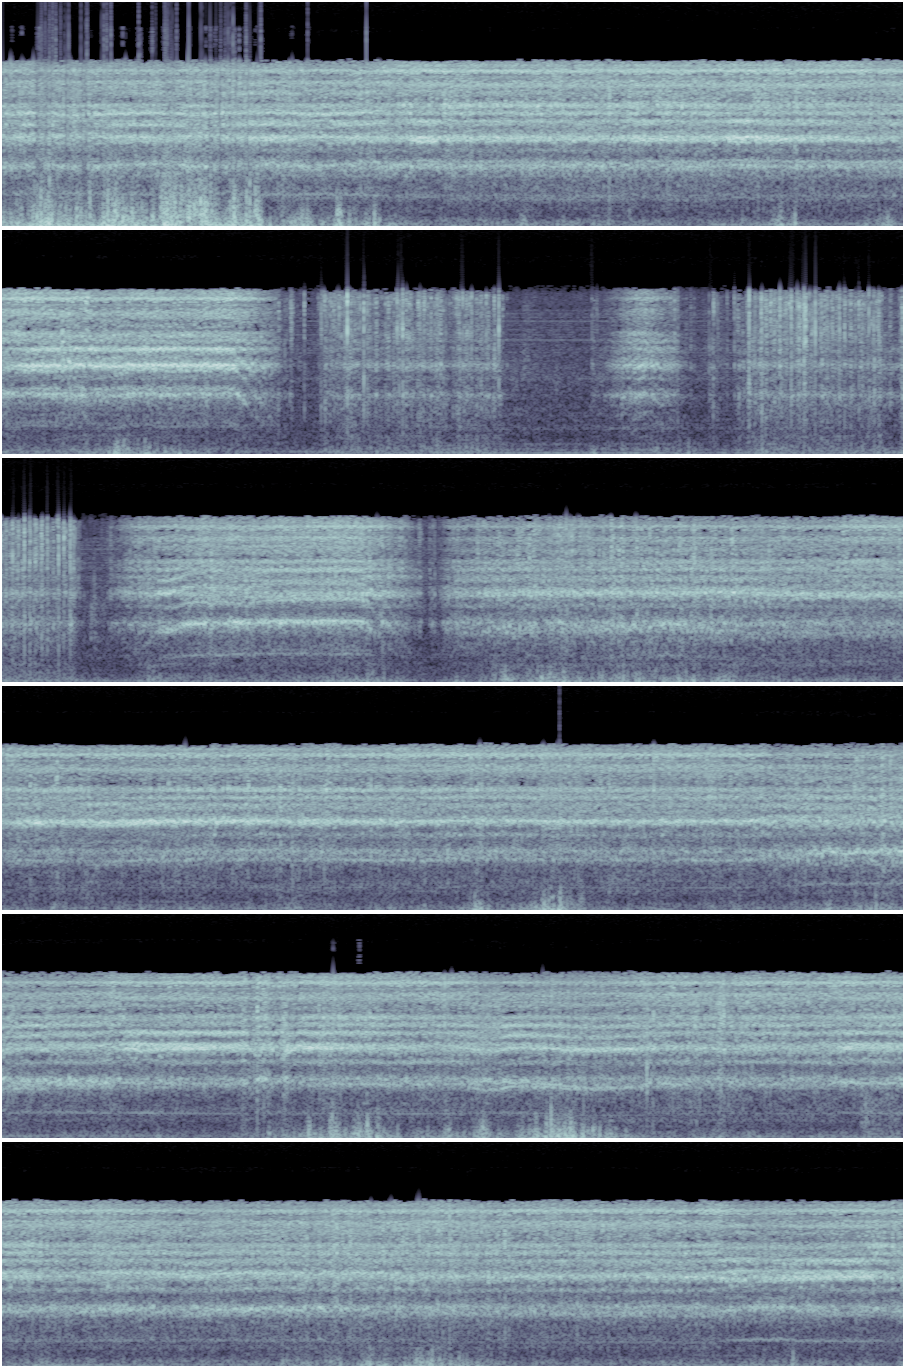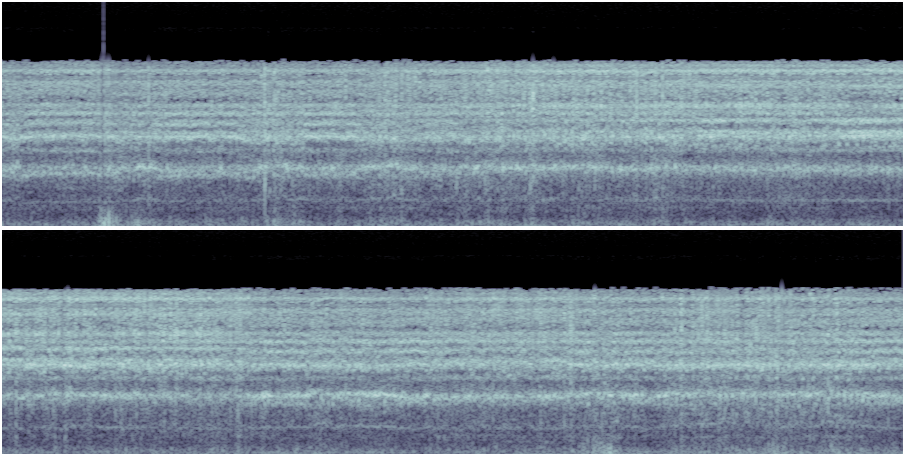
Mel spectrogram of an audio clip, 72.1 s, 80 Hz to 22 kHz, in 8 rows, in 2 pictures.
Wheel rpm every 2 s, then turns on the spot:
160, 160, 160, 160, 160, 130, 30, 20, 30, 50, 130, 70, 110, 120, 120, 130, 130, 130, 130, 130, 130, 130, 130, 140, 130, 130, 130, 130, 130, 130, 140, 140, 140, 140, 130, 130.
12-14 16-18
